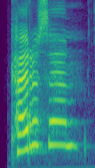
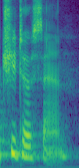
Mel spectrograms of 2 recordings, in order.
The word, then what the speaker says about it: chitosan: Chitosan, or Chitosan, no matter how you pronounce it, it is still a rather revolutionary substance whose uses are still being discovered.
